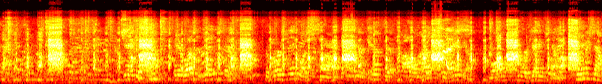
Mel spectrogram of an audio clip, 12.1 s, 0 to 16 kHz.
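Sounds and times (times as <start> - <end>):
hen clucking and squawking: 0.0 - 12.0
loud hen calls: 1.9 - 5.2, 5.8 - 11.7.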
